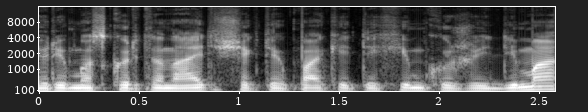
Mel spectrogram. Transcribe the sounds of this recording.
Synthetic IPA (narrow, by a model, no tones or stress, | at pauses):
ɾʲɪmɐskʊɾʲt̪ʲɪnɐɪt̪ʲɪʃʲiɛkt̪ʲiɛkpɑːkʲɛɪt̪ʲeːxʲɪmkuʒɐɪd̪ʲɪmɑː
